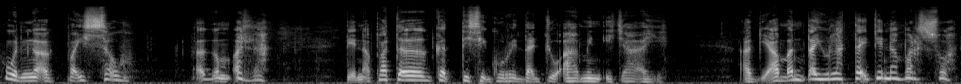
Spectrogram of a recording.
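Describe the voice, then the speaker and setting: A woman playing an anxious, devout old mother in a radio drama, with a husky voice. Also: fairly low pitch, sing-song, measured pace, no echo, exaggerated voice. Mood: anxious relief. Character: anxious, devout old village mother fussing over her son.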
